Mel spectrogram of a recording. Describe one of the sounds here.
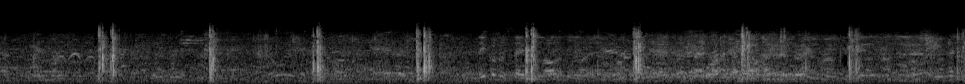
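Boots stamp on stone in a steady marching beat.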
